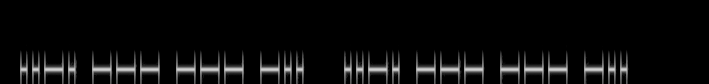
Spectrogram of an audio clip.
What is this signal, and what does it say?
Morse code, heard as a keyed tone, about 20 wpm, 700 Hz. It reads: FOOD FOOD
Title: Top 300 Words Repeated 20wpm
